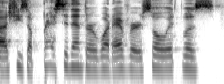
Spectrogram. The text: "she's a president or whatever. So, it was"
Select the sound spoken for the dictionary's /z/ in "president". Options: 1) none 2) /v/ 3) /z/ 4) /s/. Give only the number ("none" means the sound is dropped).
4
